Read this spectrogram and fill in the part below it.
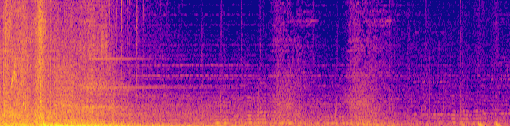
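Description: An Incendio fire spell cast in Hogwarts Legacy erupts as a loud, close burst of flame that fades into a softening rumble, followed by a few faint small pops near the end.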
